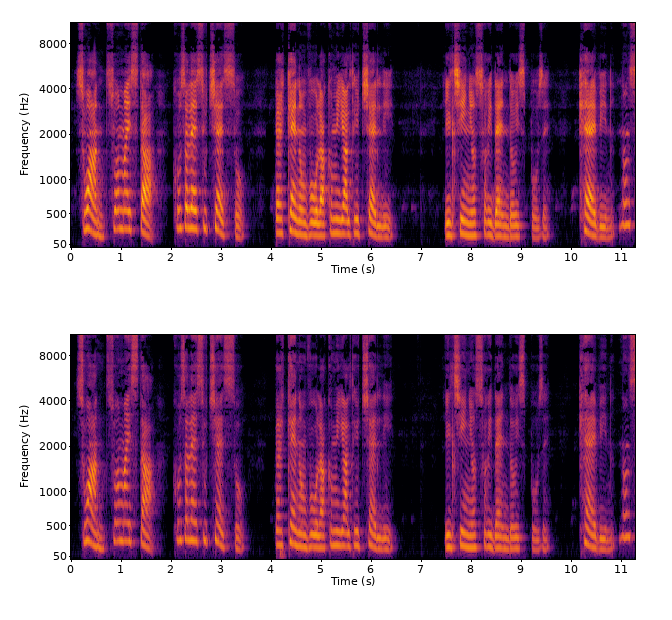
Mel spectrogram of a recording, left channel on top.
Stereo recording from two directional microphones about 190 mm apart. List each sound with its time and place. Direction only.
0.1 s speech: 35° right (ahead or behind)
7.4 s speech: 35° right (ahead or behind)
